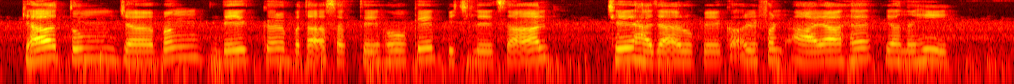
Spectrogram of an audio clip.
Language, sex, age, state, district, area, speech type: Urdu, male, 30-45, Delhi, Central Delhi, urban, read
